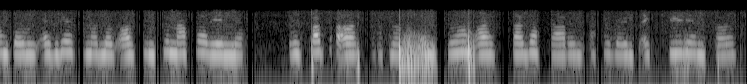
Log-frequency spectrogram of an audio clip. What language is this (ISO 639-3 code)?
kas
